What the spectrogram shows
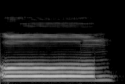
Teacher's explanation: ओ को आप इतना लंबा बोलिए कि जितना 3 ओ बोलने में समय लगता है उतनी देर तक आपको लगातार ओ का उच्चारण करना है। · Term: प्लूत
